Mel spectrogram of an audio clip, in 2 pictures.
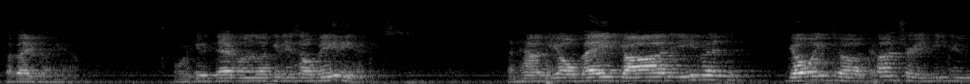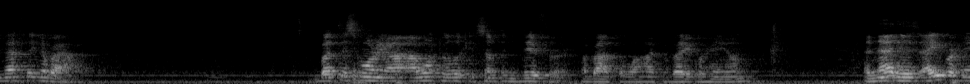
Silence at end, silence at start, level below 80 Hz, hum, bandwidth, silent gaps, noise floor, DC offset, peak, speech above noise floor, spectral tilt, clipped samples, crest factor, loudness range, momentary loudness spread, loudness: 0 s; 0.05 s; -60 dBFS; none; 13 kHz; none; -57 dBFS; under 0.1%; -6 dBFS; 29 dB; -6 dB/octave; under 0.1%; 24 dB; 16 LU; 21 LU; -28 LUFS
